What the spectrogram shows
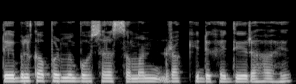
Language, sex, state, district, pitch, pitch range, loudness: Hindi, male, Arunachal Pradesh, Longding, 140 Hz, 135-145 Hz, -15 LUFS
